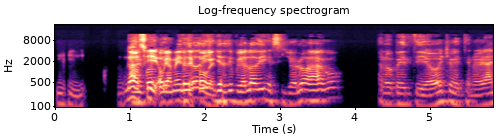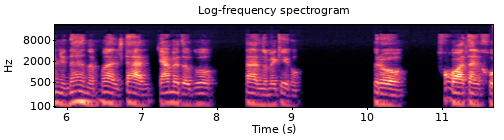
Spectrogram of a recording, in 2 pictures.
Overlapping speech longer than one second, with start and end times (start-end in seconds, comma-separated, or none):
1.0-2.2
